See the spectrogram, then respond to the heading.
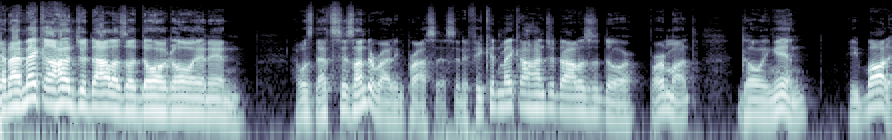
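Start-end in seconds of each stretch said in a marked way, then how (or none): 0.0-2.4 bad New York accent, raised voice.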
